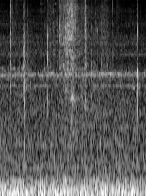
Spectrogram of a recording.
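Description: Steady low rumble and hum of commercial bakery kitchen background noise, with a thin steady high whine and a few faint light clicks.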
